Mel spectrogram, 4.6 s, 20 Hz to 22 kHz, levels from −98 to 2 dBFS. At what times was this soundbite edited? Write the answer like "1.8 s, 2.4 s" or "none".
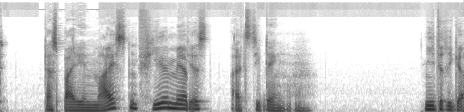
1.4 s, 1.9 s, 2.6 s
